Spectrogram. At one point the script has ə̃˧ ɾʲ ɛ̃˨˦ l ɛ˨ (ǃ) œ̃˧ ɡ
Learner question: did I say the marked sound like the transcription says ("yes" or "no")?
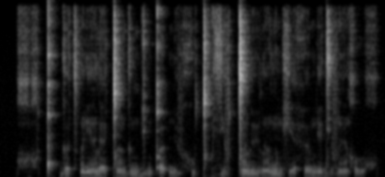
no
